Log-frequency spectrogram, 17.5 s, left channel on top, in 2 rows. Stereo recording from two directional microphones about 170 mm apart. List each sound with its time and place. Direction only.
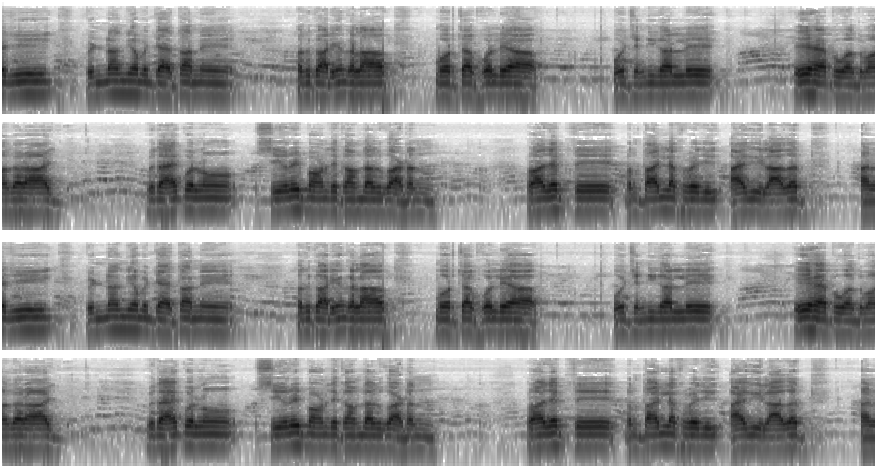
0.1 s speech: 10° right (ahead or behind)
